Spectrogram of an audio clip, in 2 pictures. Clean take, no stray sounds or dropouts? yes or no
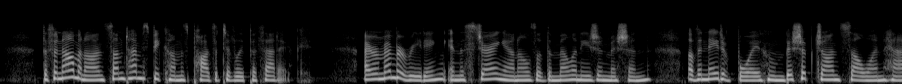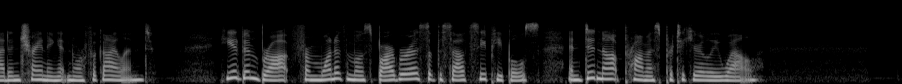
yes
